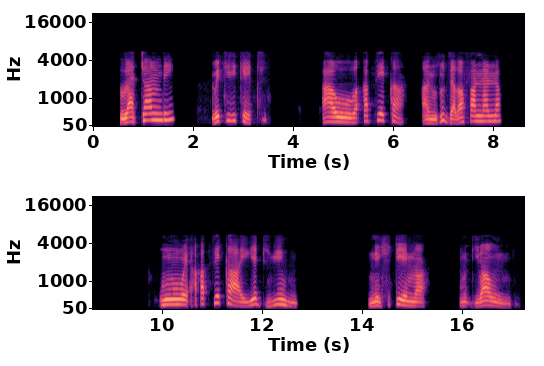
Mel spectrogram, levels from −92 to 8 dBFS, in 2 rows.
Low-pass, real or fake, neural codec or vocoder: 5.4 kHz; fake; codec, 16 kHz, 1 kbps, FunCodec, trained on Chinese and English, 50 frames a second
